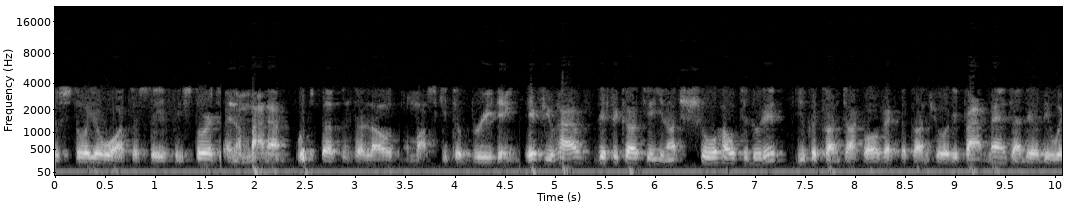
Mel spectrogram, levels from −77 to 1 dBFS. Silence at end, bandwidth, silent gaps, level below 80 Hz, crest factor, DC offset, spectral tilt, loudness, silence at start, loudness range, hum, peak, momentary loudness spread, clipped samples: 0 s; 6.6 kHz; none; -42 dBFS; 16 dB; under 0.1%; -7 dB/octave; -21 LUFS; 0 s; 2 LU; none; -4 dBFS; 6 LU; under 0.1%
